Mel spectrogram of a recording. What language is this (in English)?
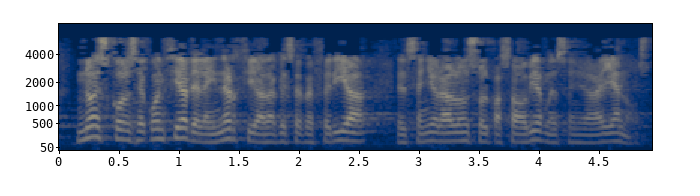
Spanish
